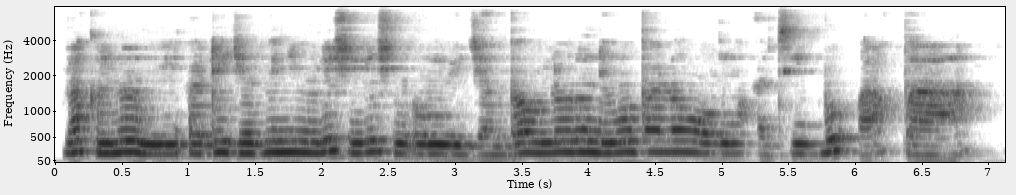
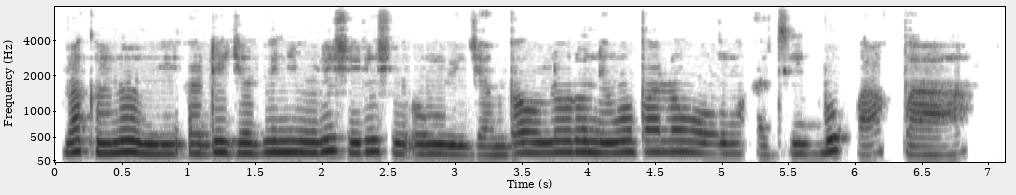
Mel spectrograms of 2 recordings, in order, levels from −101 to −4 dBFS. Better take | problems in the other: second | room echo; dies away in 0.3 s

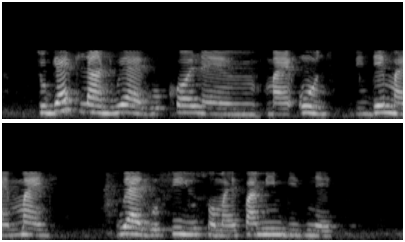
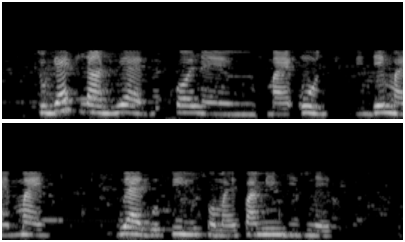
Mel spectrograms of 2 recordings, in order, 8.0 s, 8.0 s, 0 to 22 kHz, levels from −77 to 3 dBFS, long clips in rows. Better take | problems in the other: first | noise reduction (classical method spectral subtraction)

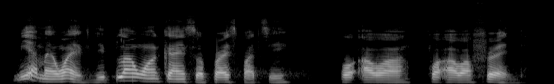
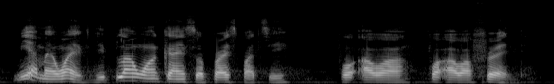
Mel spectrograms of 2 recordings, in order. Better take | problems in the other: second | noise reduction (neural mask model Resemble Enhance denoiser)

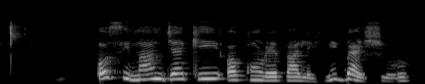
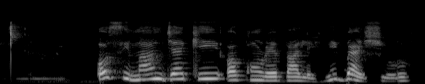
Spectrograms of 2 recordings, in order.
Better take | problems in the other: second | noise reduction (neural mask model Resemble Enhance denoiser)

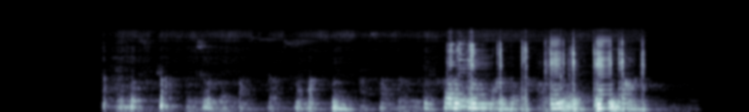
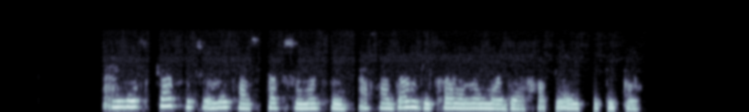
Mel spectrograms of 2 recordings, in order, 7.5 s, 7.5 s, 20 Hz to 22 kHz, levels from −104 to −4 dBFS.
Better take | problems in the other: second | noise reduction (neural mask model DeepFilterNet 3)

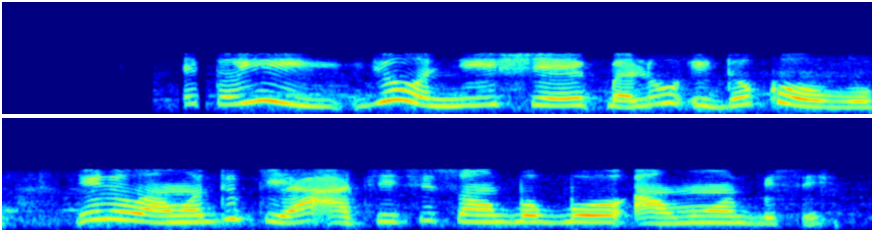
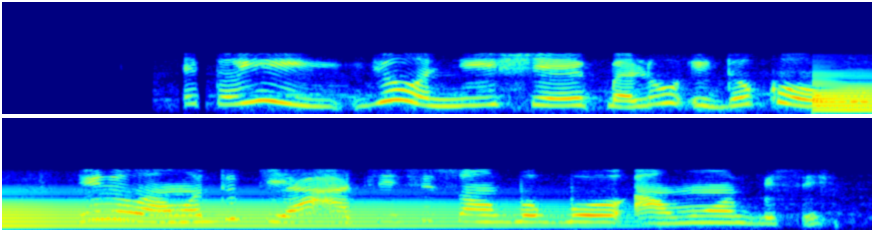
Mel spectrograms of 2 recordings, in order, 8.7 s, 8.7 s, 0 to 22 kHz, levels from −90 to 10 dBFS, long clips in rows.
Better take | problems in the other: first | background sound (Keyboard (musical)); 2 dB below the speech

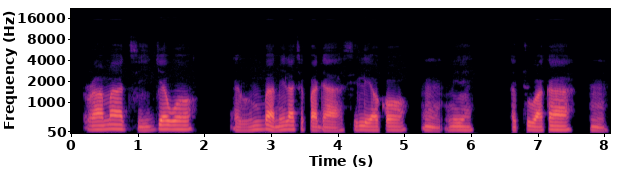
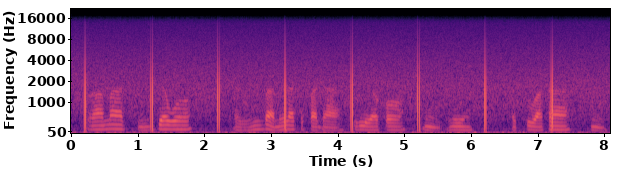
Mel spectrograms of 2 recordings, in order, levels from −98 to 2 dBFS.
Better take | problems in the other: first | background sound (Clock); 4 dB above the speech

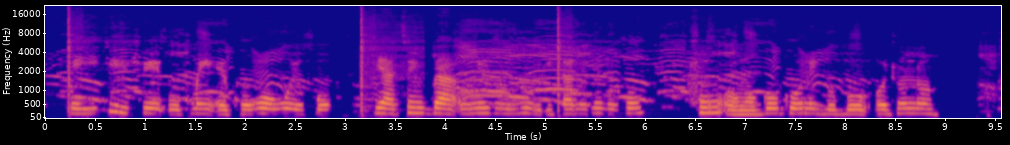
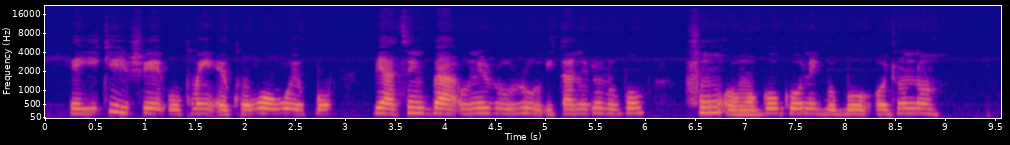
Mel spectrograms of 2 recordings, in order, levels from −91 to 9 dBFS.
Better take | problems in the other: second | noise reduction (classical method spectral subtraction)

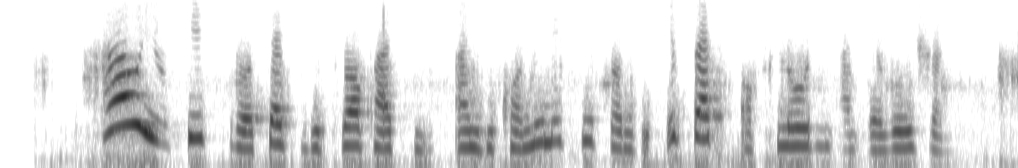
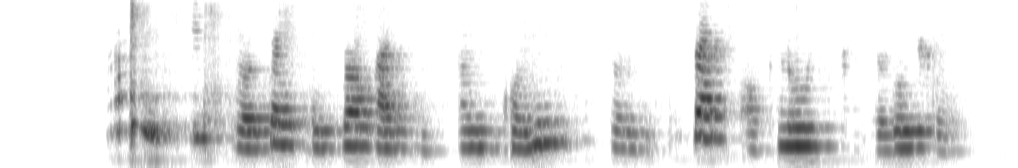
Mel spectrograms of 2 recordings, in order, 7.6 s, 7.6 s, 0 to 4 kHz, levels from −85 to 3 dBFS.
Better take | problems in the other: first | noise reduction (neural mask model DeepFilterNet 3)

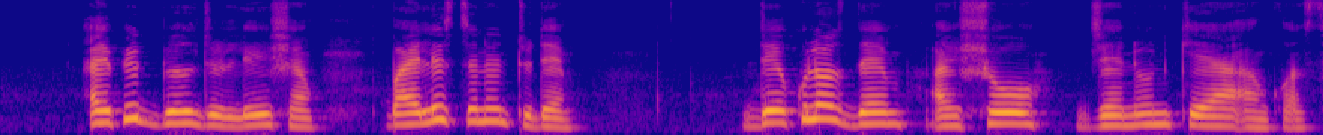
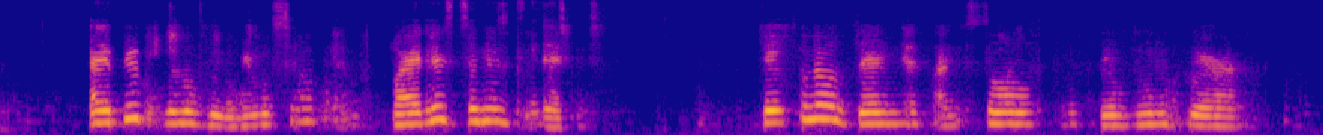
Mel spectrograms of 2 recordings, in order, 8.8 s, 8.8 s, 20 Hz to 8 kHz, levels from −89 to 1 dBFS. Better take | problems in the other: first | noise reduction (neural mask model DeepFilterNet 3)

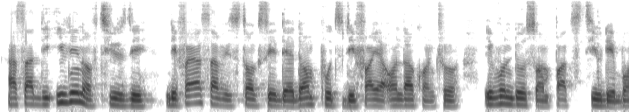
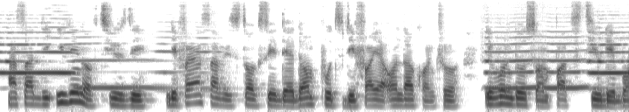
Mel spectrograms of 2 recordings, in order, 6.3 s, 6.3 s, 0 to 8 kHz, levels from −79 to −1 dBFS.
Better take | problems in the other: first | noise reduction (classical method log-MMSE)

